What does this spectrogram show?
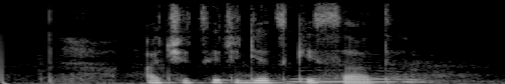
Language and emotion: Russian, neutral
